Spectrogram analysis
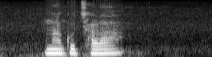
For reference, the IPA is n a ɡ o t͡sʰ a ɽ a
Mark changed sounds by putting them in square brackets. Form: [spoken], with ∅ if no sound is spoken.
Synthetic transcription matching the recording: n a [k] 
